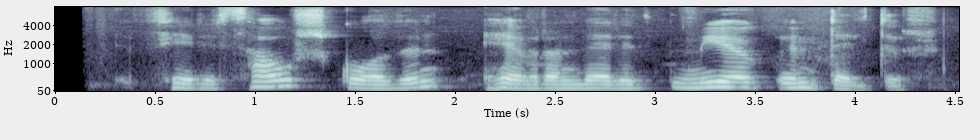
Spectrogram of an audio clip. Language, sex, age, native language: Icelandic, female, 60-69, Icelandic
